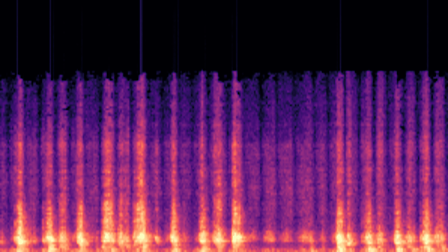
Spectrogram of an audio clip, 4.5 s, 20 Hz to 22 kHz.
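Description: A pointed wooden stylus scratches across a flat, thin scratch-art page with a black coating over gold foil, which is held down with one hand. Quick, uneven scraping strokes repeat at about three per second, each a dry, rasping scratch centred around 1.4 kHz with a bright, hissy edge and almost no low end. The strokes are short with little ring, and brief pauses fall between the bursts.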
